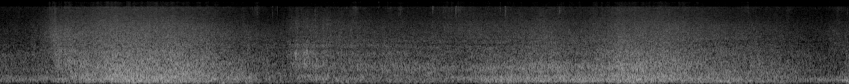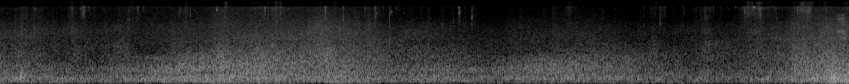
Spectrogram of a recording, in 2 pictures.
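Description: Beach surf and wind in North Naples, Florida: continuous rushing waves swell and recede in broad surges under a steady blowing wind on the microphone, with no voices.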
